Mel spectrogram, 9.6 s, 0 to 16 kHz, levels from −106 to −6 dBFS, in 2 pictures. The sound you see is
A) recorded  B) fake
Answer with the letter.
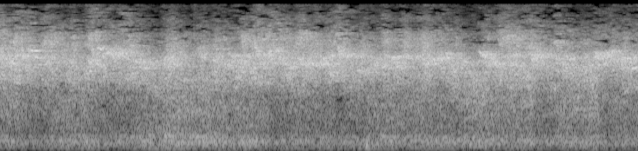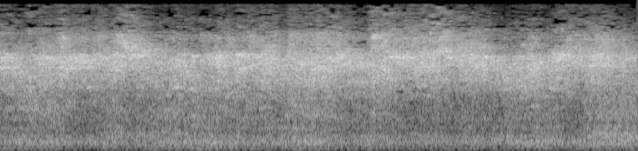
B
